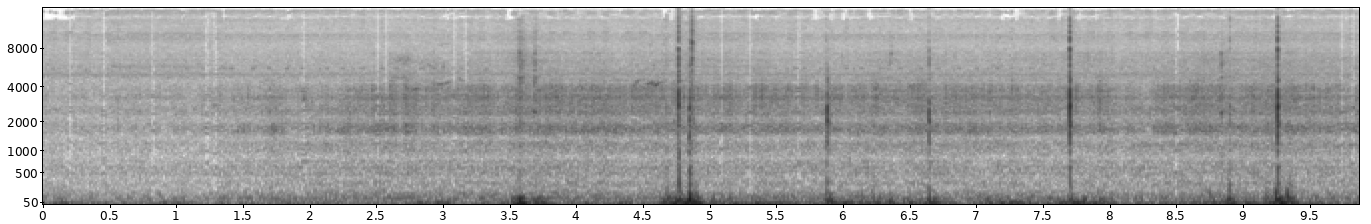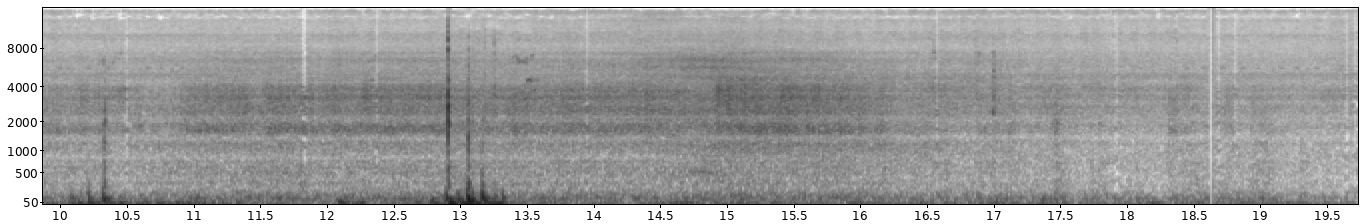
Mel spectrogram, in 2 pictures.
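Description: Wind rushing over a bike-mounted camera's microphone while riding, with a steady low road rumble and several sharp knocks, the loudest about two-thirds of the way through. A little past halfway a vehicle passes close, adding a brighter rushing hiss for a few seconds.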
